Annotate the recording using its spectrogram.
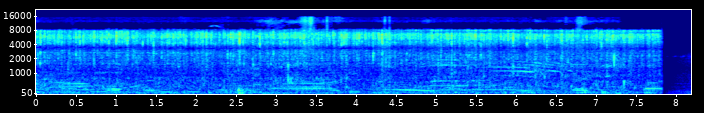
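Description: Steady splashing of a thin stream of water pouring off the end of a water slide into a river pool, with faint distant voices behind it.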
